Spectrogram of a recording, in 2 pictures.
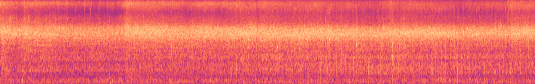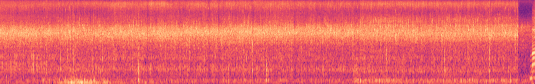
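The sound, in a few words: turmeric and salt coated silver carp fish frying in hot oil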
